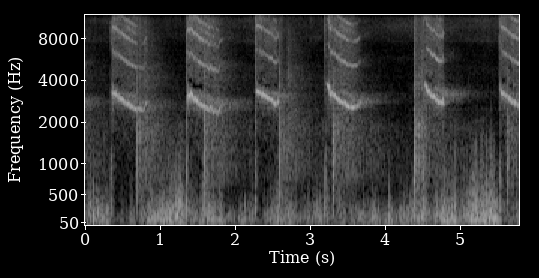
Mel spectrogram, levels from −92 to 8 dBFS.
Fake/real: fake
